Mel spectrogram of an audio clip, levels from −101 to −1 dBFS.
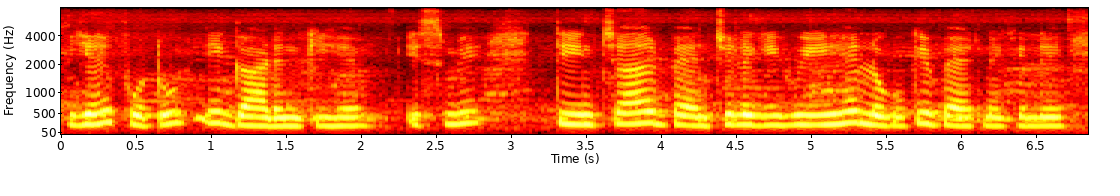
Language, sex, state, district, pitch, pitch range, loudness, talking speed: Hindi, female, Rajasthan, Jaipur, 225 Hz, 200-245 Hz, -17 LUFS, 155 wpm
